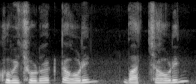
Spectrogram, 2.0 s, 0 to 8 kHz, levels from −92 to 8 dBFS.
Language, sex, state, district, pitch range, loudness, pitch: Bengali, male, Tripura, West Tripura, 180-210 Hz, -17 LUFS, 190 Hz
